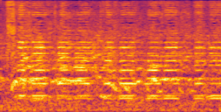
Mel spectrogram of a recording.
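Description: Street sound around a walking procession: voices over running road traffic, with short high pitched calls or horn-like tones.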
